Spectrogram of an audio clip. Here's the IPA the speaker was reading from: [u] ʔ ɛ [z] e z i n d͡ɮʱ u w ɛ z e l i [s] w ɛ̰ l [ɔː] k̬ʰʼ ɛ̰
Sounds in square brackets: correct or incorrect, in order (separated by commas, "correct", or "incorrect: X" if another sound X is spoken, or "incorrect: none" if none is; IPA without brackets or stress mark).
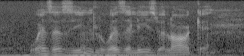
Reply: incorrect: w, correct, incorrect: z, correct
